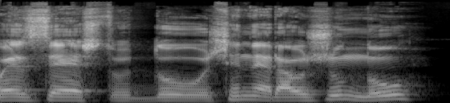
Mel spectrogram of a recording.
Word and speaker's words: Junot: o exército do general júnor se escreve junot sempre pronuncia júnor chegou a lisboa eles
